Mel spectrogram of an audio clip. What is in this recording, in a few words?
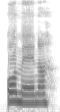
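Finnish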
